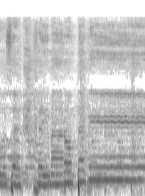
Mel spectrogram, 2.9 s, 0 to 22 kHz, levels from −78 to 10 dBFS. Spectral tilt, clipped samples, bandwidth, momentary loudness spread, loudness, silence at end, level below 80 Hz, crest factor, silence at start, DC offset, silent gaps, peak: -4 dB/octave; under 0.1%; 16.5 kHz; 3 LU; -26 LUFS; 0 s; -46 dBFS; 18 dB; 0 s; under 0.1%; none; -10 dBFS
